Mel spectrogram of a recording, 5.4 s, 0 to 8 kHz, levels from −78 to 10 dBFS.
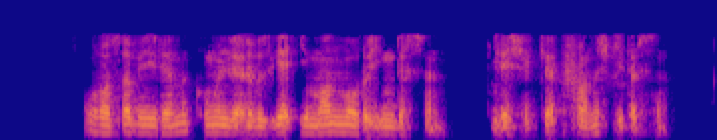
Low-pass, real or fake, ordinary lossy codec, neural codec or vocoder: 7.2 kHz; fake; AAC, 16 kbps; vocoder, 22.05 kHz, 80 mel bands, Vocos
